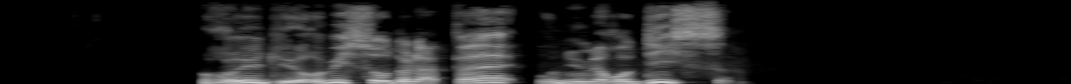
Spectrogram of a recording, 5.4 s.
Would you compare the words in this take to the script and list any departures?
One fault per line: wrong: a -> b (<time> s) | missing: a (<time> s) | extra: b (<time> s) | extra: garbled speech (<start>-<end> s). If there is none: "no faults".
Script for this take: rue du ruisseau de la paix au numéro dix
no faults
